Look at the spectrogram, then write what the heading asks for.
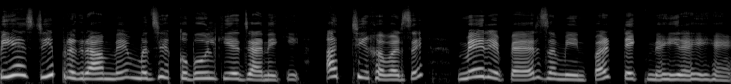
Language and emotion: Urdu, happy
